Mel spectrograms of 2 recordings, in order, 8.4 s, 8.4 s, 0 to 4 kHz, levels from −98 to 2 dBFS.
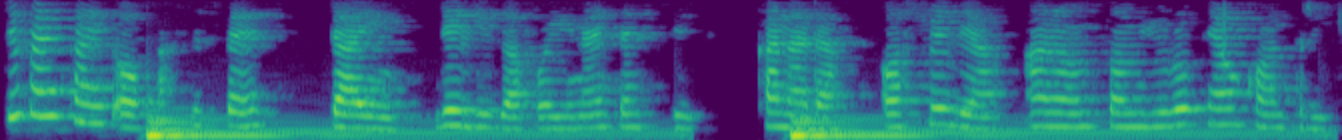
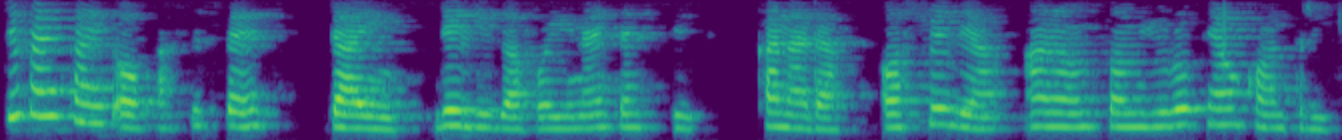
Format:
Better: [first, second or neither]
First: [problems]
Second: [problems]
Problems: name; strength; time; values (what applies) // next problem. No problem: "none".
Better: second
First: background sound (Bowed string instrument); 1 dB above the speech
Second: none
